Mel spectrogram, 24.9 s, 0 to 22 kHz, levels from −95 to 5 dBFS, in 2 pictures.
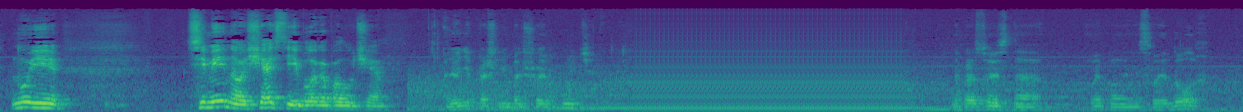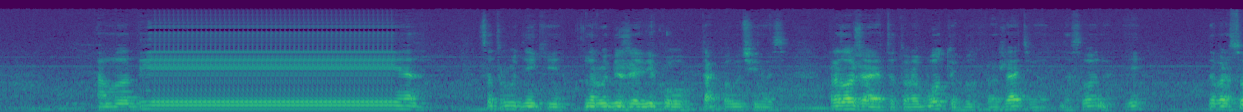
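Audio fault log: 6.36–9.06 s and 13.98–16.39 s, system hang loop: the system froze while the sound hardware kept replaying one 46 ms buffer, which fits 2048 samples, producing a 21.5 Hz machine-gun stutter.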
